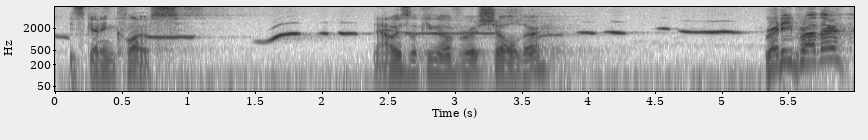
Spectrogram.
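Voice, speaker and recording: A sanctimonious male ghost, played by a man in a radio drama, officious and theatrical. His pitch swings widely as he preaches in formal phrases, all in long, hollow reverb. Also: big pitch swings, a little slow, very noisy. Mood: officious, urgent. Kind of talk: old-time radio play acting. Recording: long reverb, analogue radio broadcast tape.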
